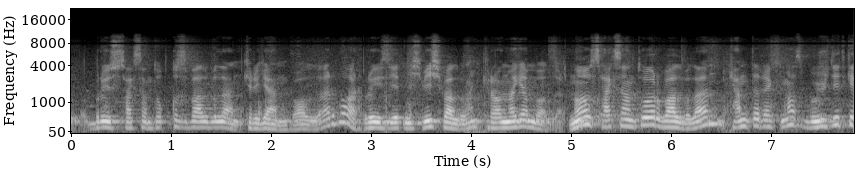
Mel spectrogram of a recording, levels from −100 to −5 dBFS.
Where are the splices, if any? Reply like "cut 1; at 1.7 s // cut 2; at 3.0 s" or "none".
cut 1; at 1.8 s // cut 2; at 2.9 s // cut 3; at 4.9 s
